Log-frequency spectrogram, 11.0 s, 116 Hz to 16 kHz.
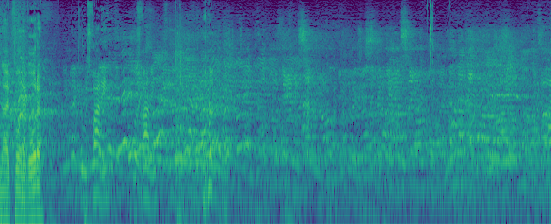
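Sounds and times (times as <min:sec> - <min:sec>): chatter of many people: 0:00.0 - 0:11.0.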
